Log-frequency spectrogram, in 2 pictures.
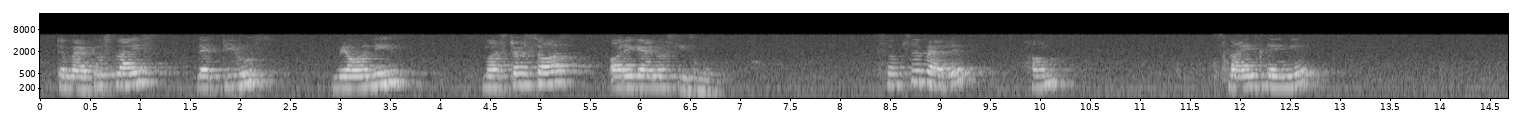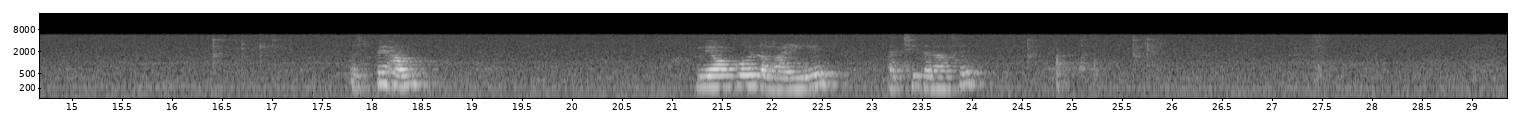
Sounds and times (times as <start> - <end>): Speech: 0.2 - 2.4, 3.0 - 3.8, 4.4 - 6.9, 8.4 - 10.4, 11.8 - 12.9, 17.8 - 18.7, 21.2 - 24.2.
